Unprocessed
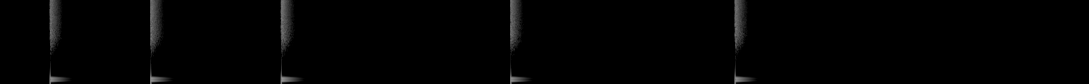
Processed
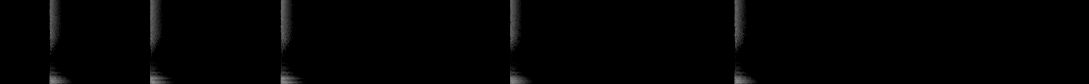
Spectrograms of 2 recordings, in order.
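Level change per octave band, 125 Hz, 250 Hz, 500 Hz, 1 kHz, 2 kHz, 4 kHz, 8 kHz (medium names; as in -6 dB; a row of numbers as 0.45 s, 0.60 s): +2.5 dB, -3.0 dB, +2.5 dB, no reading, -3.5 dB, -3.5 dB, -3.5 dB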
